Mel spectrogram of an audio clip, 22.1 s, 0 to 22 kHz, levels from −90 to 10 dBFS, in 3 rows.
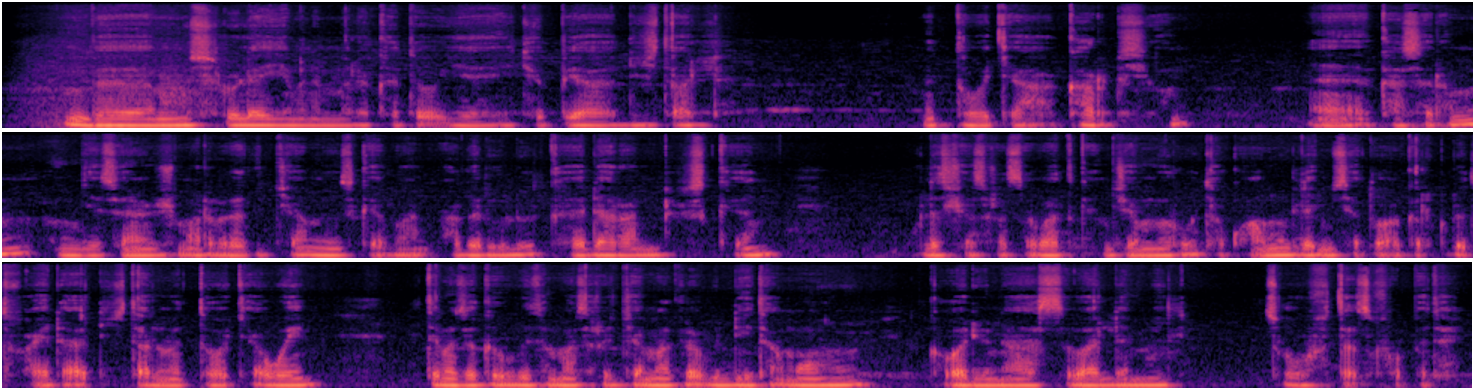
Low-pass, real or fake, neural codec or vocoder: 19.8 kHz; fake; vocoder, 48 kHz, 128 mel bands, Vocos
